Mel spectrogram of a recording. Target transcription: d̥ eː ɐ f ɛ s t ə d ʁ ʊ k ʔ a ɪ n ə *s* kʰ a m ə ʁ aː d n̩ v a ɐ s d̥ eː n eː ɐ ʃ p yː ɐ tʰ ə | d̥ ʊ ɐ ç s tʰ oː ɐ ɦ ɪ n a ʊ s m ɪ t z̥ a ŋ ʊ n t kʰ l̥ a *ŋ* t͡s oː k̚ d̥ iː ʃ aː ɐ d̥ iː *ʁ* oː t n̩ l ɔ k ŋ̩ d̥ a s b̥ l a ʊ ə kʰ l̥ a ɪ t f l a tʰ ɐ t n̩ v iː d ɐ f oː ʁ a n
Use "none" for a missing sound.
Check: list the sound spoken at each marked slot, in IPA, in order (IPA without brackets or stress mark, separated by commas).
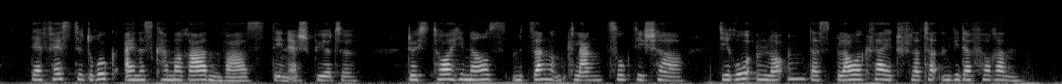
s, ŋ, ʁ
